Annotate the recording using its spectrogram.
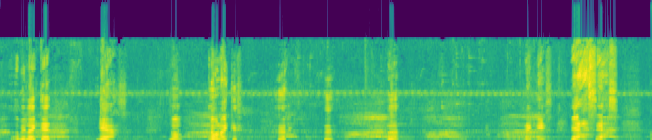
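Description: A young man talks cheerfully close by, outdoors.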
